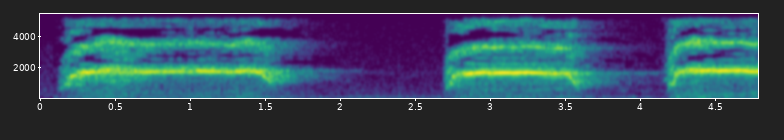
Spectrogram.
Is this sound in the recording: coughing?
no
